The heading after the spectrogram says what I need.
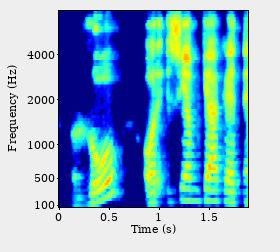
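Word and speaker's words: rho: उस कांस्टेंट को हम प्रोनाउंस कैसे करेंगे, आर एच ओ, रो।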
